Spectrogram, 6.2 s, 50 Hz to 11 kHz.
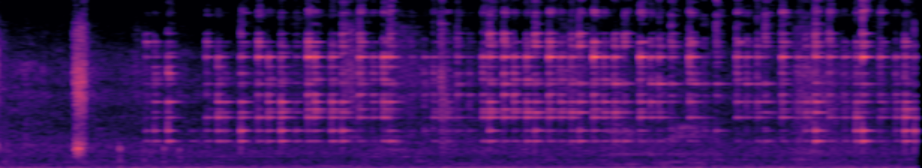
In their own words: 39:11 tapping on glass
